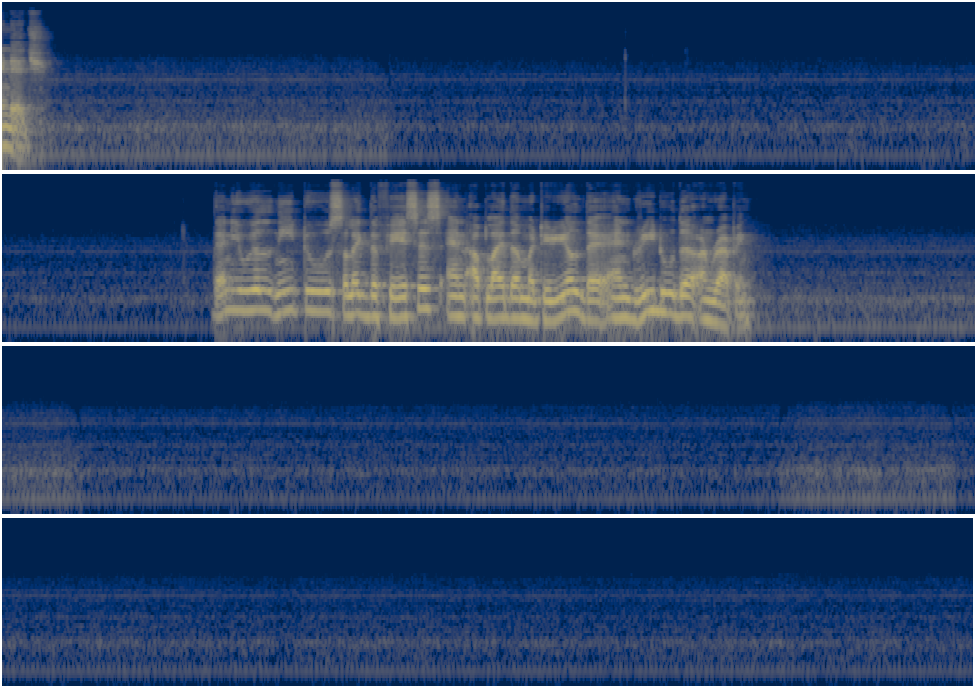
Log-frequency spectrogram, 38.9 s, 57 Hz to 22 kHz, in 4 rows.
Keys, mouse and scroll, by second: 0.0-7.6 typing, 8.0-9.0 middle drag, 9.0 f, 9.2 f, 9.4 f, 10.1 shift+middle click, 10.7 scroll up 1, 11.0 shift+middle click, 11.3-12.7 scroll up 1, 12.7-14.1 drag, 14.1-15.8 middle drag, 15.8-16.9 right drag, 16.9 ctrl+space, 17.8 click, 18.5 click, 18.8 ctrl+space, 19.0-19.5 scroll up 1, 19.5-20.6 right drag, 20.7 alt+shift+right click, 21.1 shift+right click, 21.8 u, 24.4 scroll down 1, 24.7 shift+middle click, 25.3 Tab, 25.9-27.5 middle drag, 27.5 scroll down 3, 27.7-30.7 shift+middle drag, 30.7-32.1 scroll up 1, 32.1-32.8 shift+middle drag, 36.8 scroll down 1, 36.9-37.9 shift+middle drag, 37.9-38.3 scroll up 1, 38.3 shift+middle drag, 38.6 right click, 38.8 Tab.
